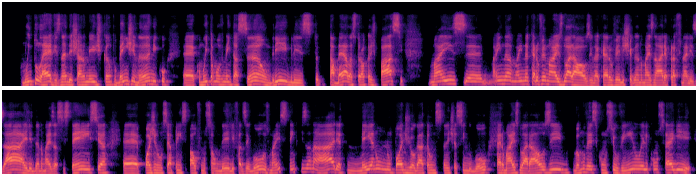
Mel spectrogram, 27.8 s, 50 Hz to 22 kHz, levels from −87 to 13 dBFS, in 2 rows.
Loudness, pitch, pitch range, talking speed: -20 LUFS, 130 Hz, 115-145 Hz, 175 wpm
